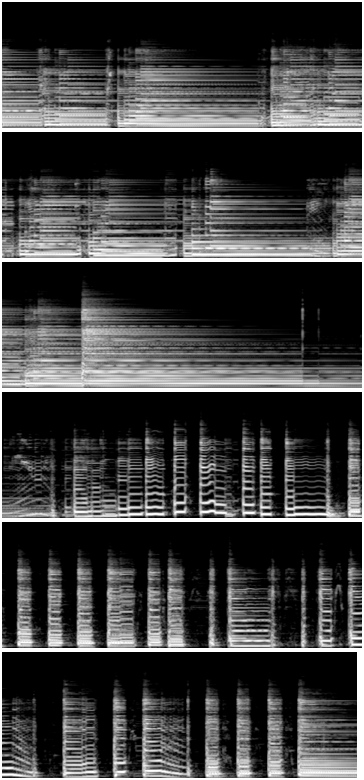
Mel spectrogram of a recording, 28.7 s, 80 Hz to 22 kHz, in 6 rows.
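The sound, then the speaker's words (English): An electric guitar plays through an Orange Crush 20RT amp on its clean setting with a single-coil bridge pickup. Sustained, ringing chords give way to fast, choppy staccato strums in a tight rhythm. “So we'll do the clean sound first on the bridge pickup.”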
